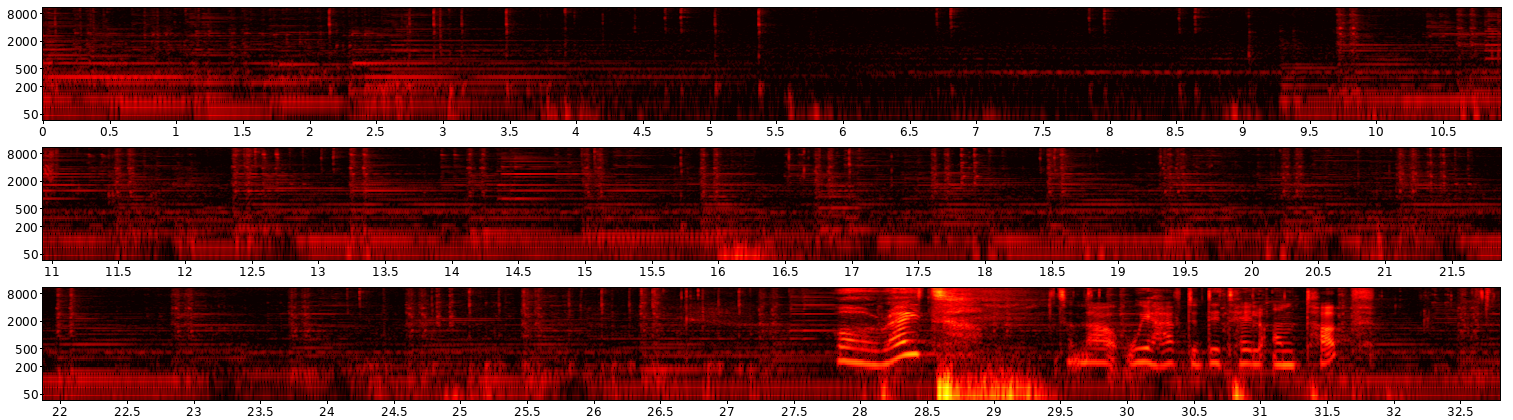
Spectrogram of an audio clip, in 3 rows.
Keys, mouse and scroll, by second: 1.0-2.3 middle drag, 2.3-2.9 scroll up 1, 2.9-4.6 middle drag, 3.9 a, 4.6-6.3 right drag, 5.5 g, 6.3 middle click, 7.8-10.8 drag, 10.8 g, 12.9 click, 13.2 g, 17.8 z, 18.7 z, 20.1 g, 24.3-30.6 middle drag, 27.9 z, 30.6 z, 30.6 g.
